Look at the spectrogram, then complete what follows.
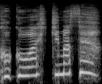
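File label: ultimate Japanese; Liushih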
